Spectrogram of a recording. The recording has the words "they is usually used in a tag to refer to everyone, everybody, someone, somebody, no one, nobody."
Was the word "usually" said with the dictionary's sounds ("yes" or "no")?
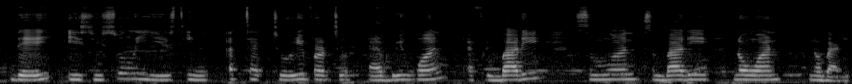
no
